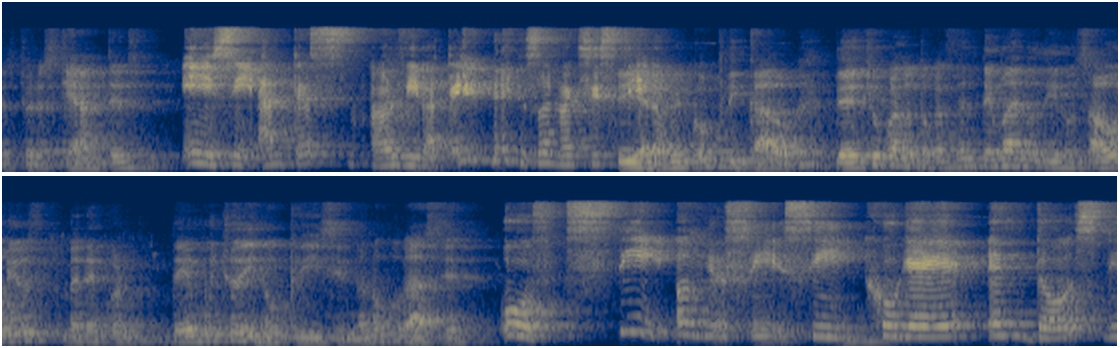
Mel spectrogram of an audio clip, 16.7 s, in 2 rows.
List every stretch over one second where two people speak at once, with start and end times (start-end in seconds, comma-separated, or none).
none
